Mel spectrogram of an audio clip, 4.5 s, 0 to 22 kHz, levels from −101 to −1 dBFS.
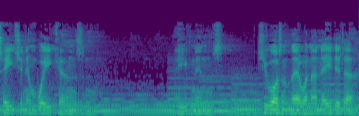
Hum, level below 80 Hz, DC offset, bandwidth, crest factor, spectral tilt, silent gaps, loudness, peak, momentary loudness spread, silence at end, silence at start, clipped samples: none; -68 dBFS; under 0.1%; 10 kHz; 20 dB; -5.5 dB/octave; none; -37 LUFS; -18 dBFS; 11 LU; 0 s; 0 s; under 0.1%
